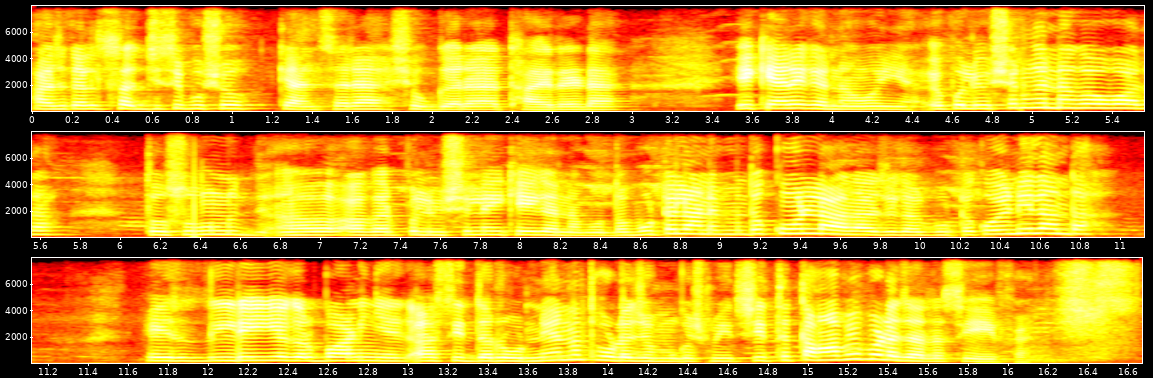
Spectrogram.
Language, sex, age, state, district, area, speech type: Dogri, female, 30-45, Jammu and Kashmir, Jammu, urban, spontaneous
